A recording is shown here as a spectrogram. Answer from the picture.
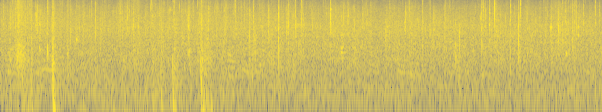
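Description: Small hail falling, faint scattered pattering ticks with a few louder ticks about half a second and two seconds in.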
